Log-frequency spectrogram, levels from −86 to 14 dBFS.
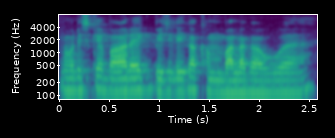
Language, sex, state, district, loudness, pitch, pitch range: Hindi, male, Uttar Pradesh, Saharanpur, -19 LUFS, 120 Hz, 115-125 Hz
